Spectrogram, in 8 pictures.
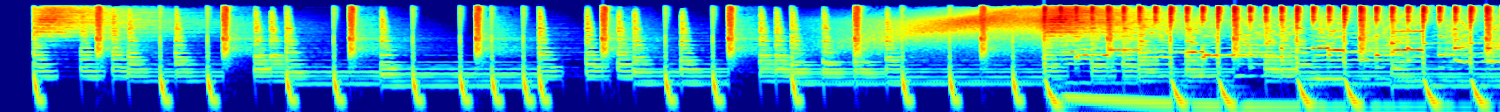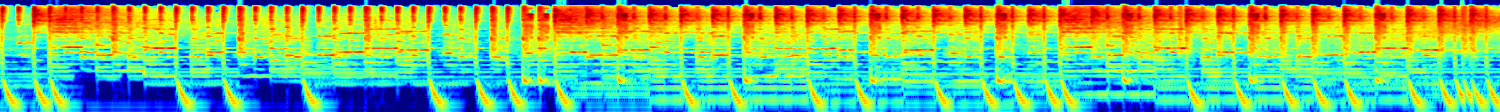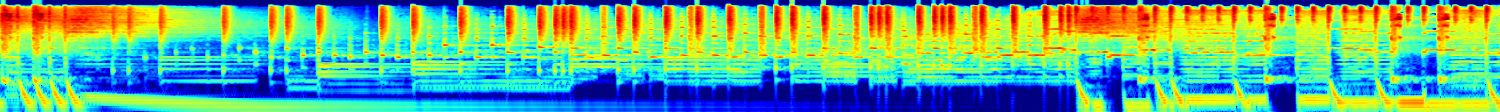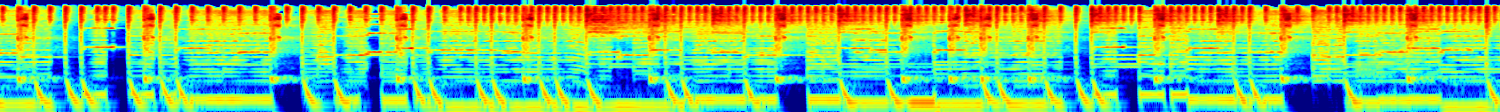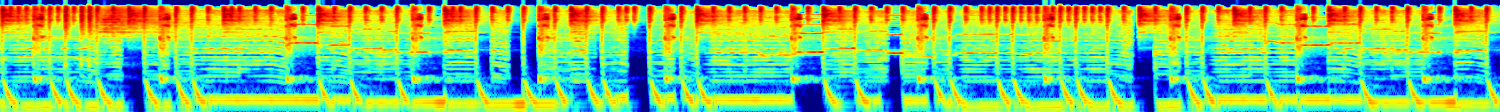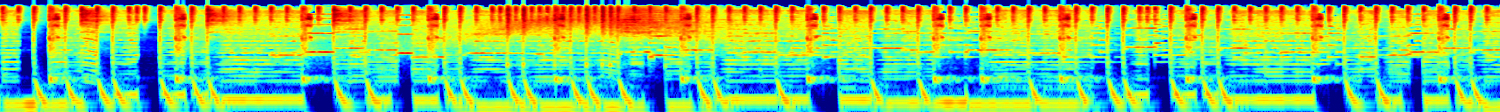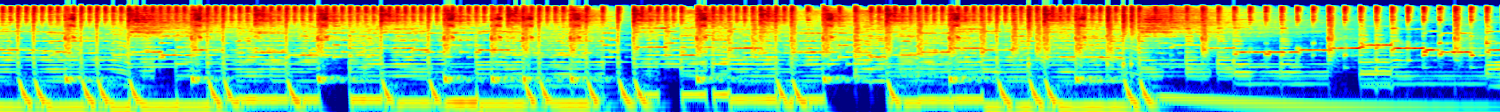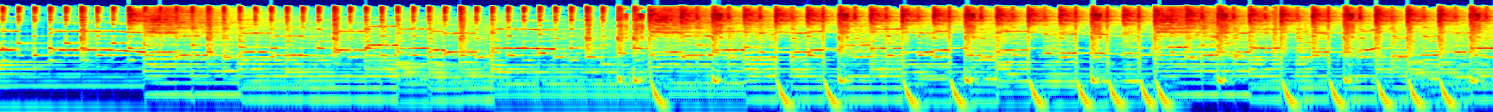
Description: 背景音乐为欢快节奏感广告配乐
该BGM音质清晰、流畅，源文件无声音水印干扰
